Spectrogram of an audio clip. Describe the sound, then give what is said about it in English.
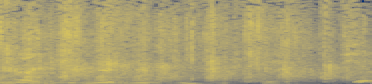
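A brief burst of audience applause for a speaker's comments calling for abolition of the work activity test, a dense, steady patter of clapping mixed with scattered chuckles and voices underneath, lasting just a couple of seconds. “I love forced, forced applause for my for my comments.”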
